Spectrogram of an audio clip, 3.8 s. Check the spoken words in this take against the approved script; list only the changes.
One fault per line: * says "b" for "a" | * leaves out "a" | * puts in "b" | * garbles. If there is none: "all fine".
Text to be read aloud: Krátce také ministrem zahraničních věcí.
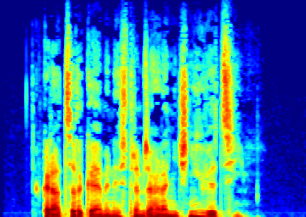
all fine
